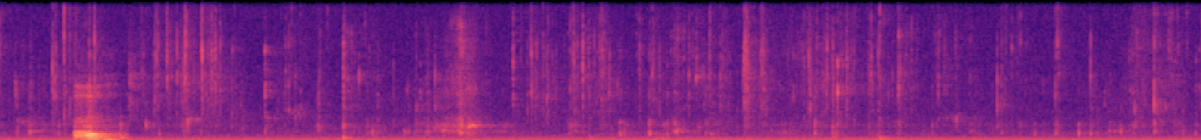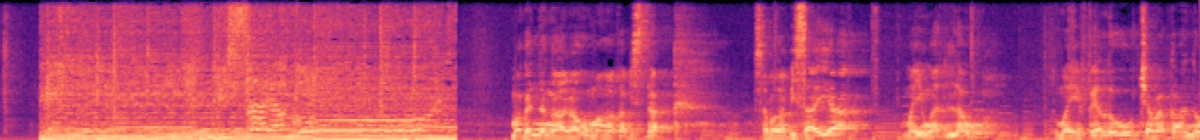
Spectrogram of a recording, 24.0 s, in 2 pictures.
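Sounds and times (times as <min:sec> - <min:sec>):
chewing with wet smacks: 0:00.0 - 0:12.4.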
